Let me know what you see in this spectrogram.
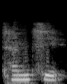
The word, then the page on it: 잔치: Korean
